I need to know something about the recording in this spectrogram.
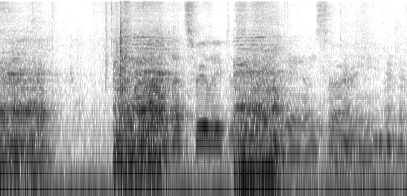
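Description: A voice with some music underneath, played back from a video through the room's speakers.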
